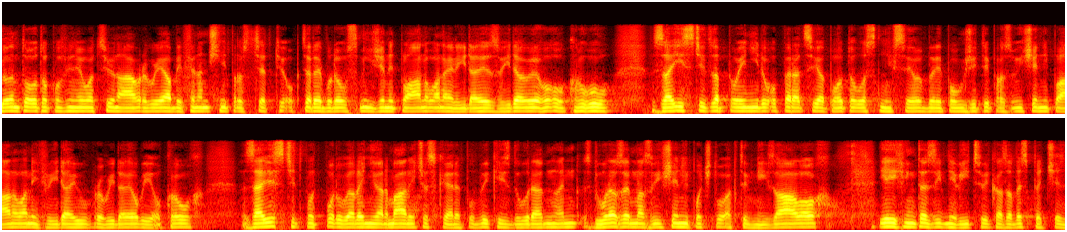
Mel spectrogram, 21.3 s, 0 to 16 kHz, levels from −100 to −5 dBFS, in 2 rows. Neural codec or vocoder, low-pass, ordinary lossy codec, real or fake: codec, 16 kHz, 1 kbps, FunCodec, trained on LibriTTS, 50 frames a second; 7.2 kHz; MP3, 96 kbps; fake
